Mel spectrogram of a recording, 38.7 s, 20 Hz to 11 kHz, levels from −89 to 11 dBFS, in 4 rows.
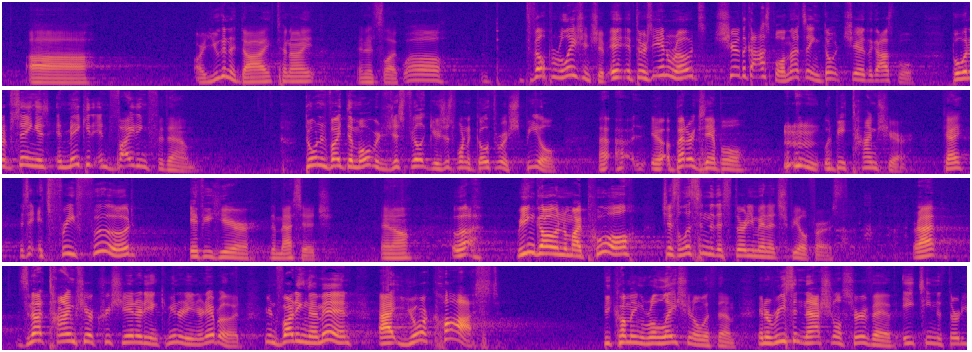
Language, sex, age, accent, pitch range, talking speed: English, male, 30-49, American, 165-245 Hz, 185 wpm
